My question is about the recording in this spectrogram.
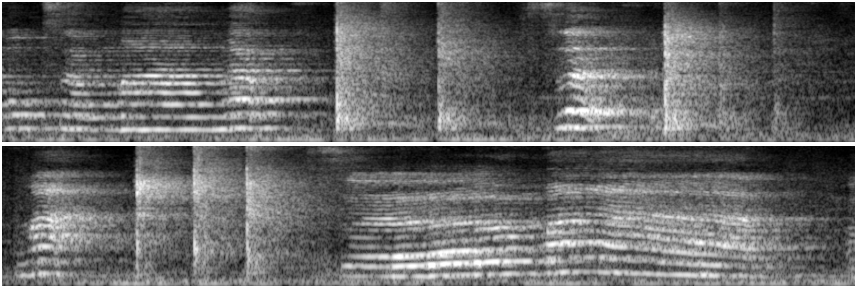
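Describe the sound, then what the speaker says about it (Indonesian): A small group performs the rhythmic "tepuk semangat" clapping ice breaker in a counseling class session, with bursts of sharp claps in patterned rhythm alternating with sung or chanted voices, loud and close. "Tepuk semangat."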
